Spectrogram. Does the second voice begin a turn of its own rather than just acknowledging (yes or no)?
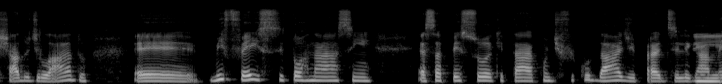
no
